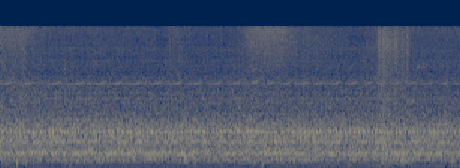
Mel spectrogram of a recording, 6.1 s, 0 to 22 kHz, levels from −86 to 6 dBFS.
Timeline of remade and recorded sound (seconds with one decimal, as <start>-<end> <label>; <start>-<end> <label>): 0.0-6.1 recorded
